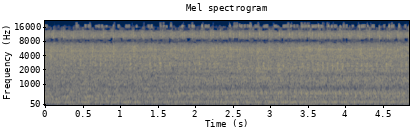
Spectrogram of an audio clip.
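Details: Pentastar engine at steady idle with a light knock ticking about four times a second; after several second opinions, a piston wrist pin is suspected as more than likely, not confirmed.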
